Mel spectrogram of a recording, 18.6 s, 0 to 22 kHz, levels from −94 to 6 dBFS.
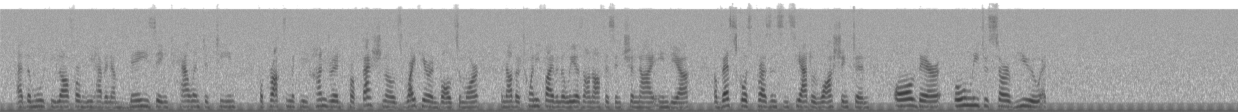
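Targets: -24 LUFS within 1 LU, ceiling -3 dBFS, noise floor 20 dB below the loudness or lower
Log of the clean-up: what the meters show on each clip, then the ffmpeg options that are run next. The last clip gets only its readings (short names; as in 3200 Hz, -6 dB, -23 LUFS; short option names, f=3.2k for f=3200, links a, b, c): hum 60 Hz; harmonics up to 300 Hz; hum level -31 dBFS; noise floor -32 dBFS; noise floor target -46 dBFS; loudness -26.0 LUFS; peak -7.5 dBFS; loudness target -24.0 LUFS
-> -af "bandreject=f=60:t=h:w=4,bandreject=f=120:t=h:w=4,bandreject=f=180:t=h:w=4,bandreject=f=240:t=h:w=4,bandreject=f=300:t=h:w=4"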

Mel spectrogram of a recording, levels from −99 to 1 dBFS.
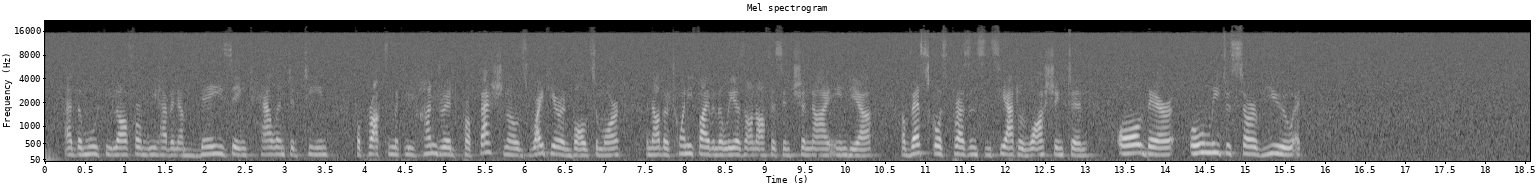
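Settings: hum none; noise floor -37 dBFS; noise floor target -47 dBFS
-> -af "afftdn=nr=10:nf=-37"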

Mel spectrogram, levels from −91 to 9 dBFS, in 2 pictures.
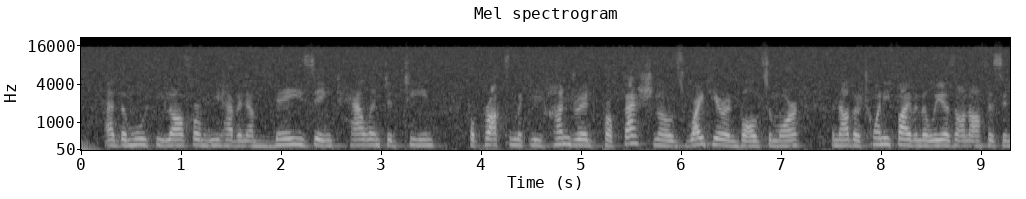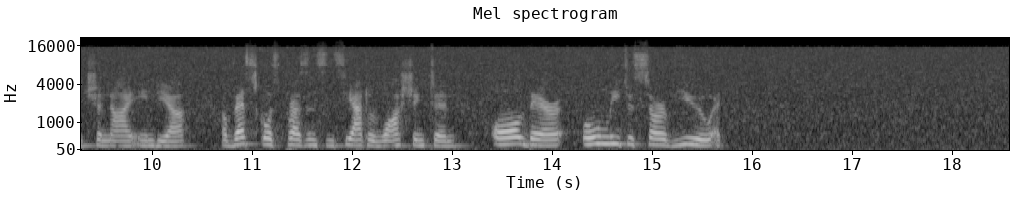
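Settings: noise floor -45 dBFS; noise floor target -47 dBFS
-> -af "afftdn=nr=6:nf=-45"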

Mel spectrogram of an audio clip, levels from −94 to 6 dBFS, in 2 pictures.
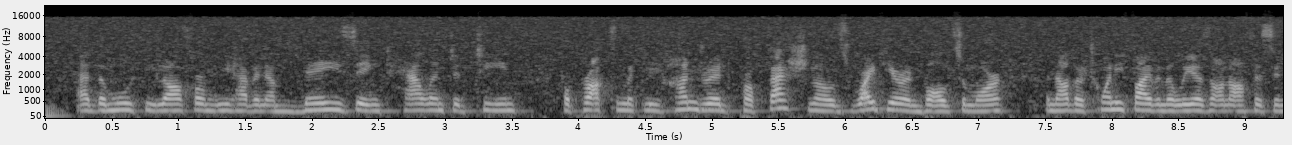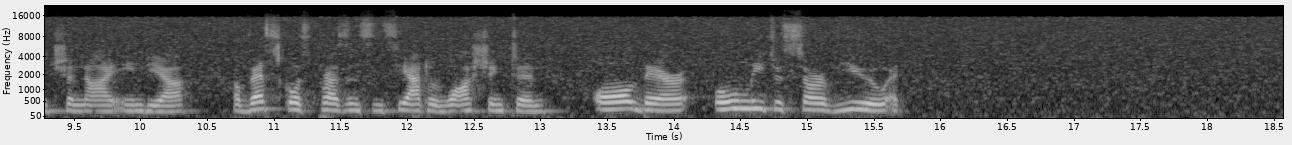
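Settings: noise floor -48 dBFS; loudness -27.0 LUFS; peak -8.0 dBFS; loudness target -24.0 LUFS
-> -af "volume=3dB"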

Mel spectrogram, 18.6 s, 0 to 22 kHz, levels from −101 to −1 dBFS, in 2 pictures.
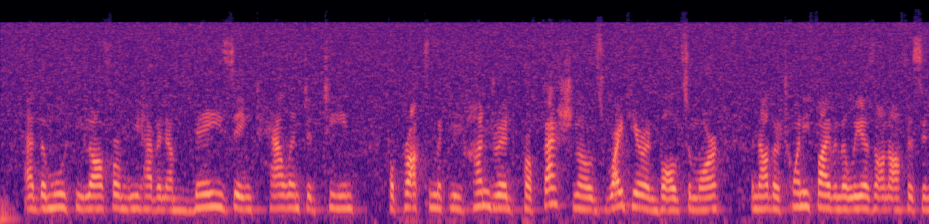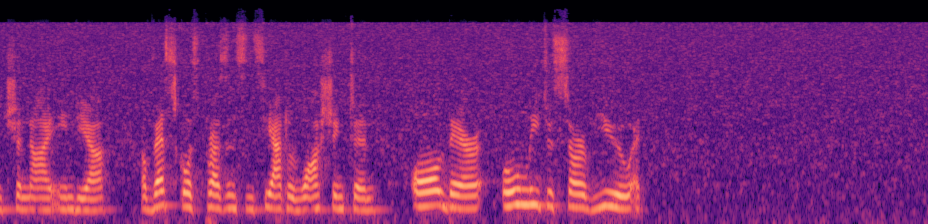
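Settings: loudness -24.0 LUFS; peak -5.0 dBFS; noise floor -45 dBFS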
